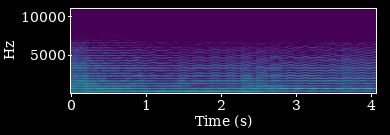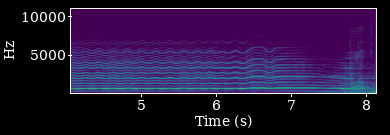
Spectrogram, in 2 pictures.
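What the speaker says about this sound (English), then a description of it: "that one sounds more like feedback, whereas this one sounds more like the note sustaining" Sustained electric guitar note on the G string swelling into wavering, harmonic-rich feedback through distortion, comparing active and passive pickups, holding steady for several seconds before breaking off near the end.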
